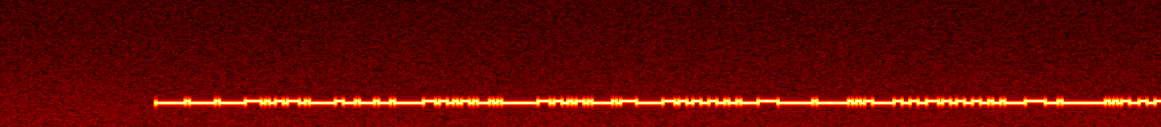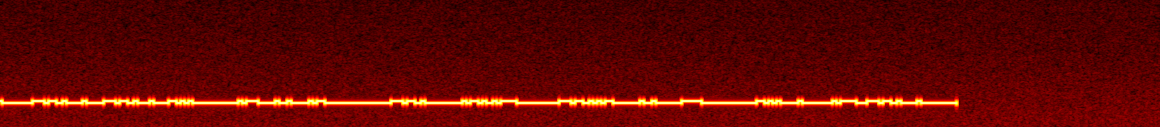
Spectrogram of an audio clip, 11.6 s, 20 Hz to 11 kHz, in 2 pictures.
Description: RTTY (50 baud, 170 Hz shift), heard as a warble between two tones, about 2200 Hz centre. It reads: CQ DX DE I5SI I5SI K QRZ? DE S54E K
